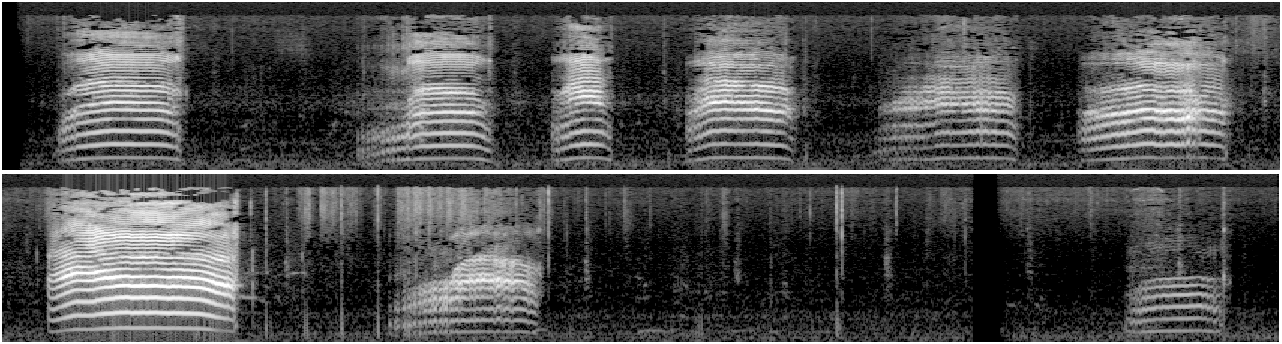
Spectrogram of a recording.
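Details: Domestic cats indoors, one of three household cats including a Kijitora tabby, Munchkin and Abyssinian, meowing repeatedly: about ten drawn-out harmonic meows, some rising then falling, spaced roughly one to two seconds apart, with a quiet background hum.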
